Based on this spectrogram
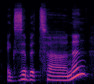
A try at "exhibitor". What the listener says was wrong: Oh, you exaggerated that at the end.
